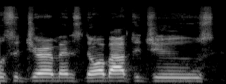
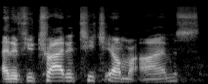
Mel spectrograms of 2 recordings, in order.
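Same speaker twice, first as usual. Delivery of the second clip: ordinary delivery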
